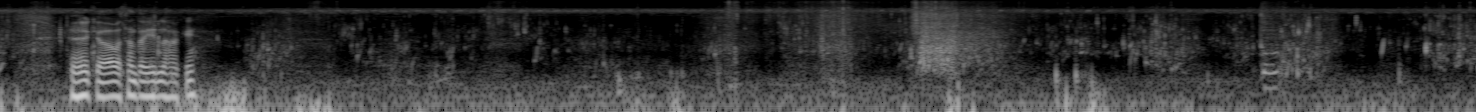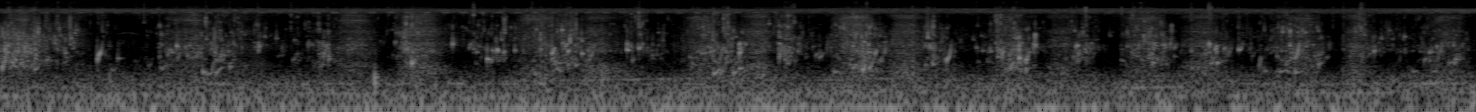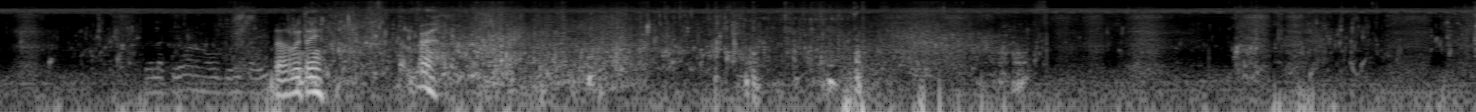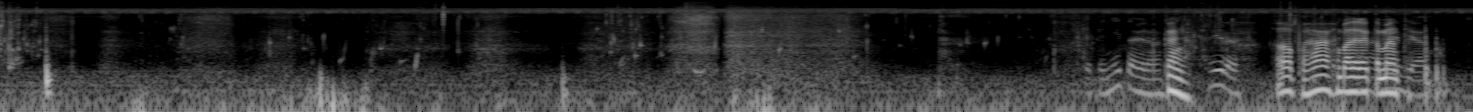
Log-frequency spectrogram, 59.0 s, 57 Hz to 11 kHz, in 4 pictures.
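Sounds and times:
water sloshing against canoe: 0.0s - 59.0s
loud splash: 8.2s - 10.3s, 32.6s - 39.4s.

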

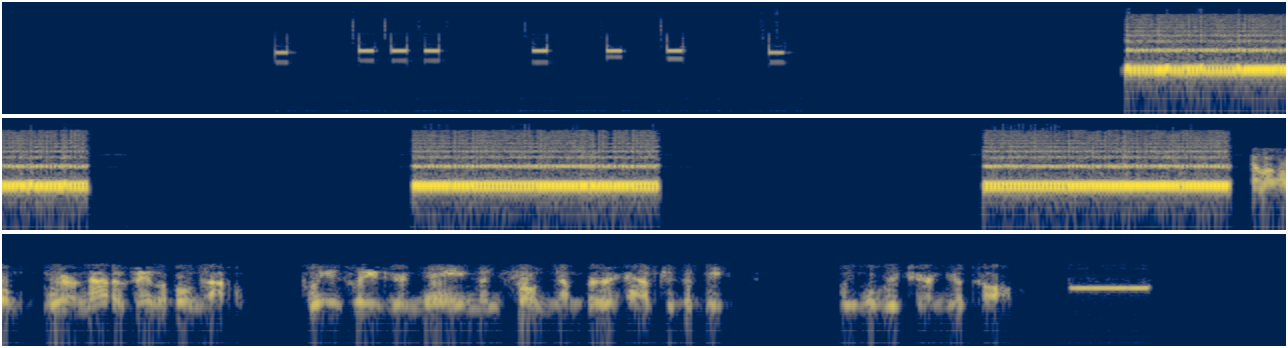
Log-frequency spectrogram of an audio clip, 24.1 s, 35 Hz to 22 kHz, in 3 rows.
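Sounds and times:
telephone ringback tones: 7.0s - 8.8s, 10.5s - 12.4s, 14.1s - 15.7s.

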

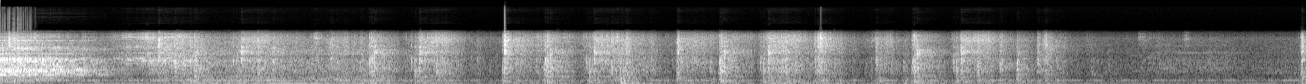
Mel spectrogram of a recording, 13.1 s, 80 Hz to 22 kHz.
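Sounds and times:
machine hum: 0.0s - 13.0s
slats rattling and sliding: 1.6s - 10.7s.

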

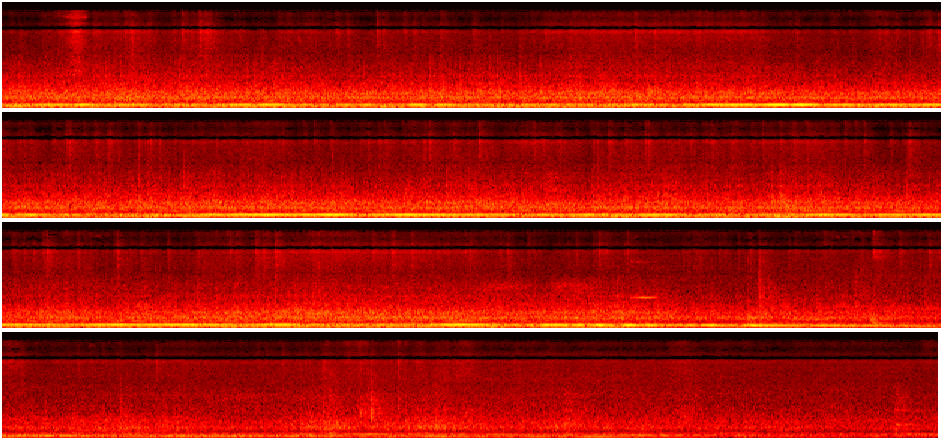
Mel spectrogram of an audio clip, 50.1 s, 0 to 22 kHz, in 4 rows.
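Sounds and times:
cable car cabin hum and rumble: 0.0s - 50.0s.

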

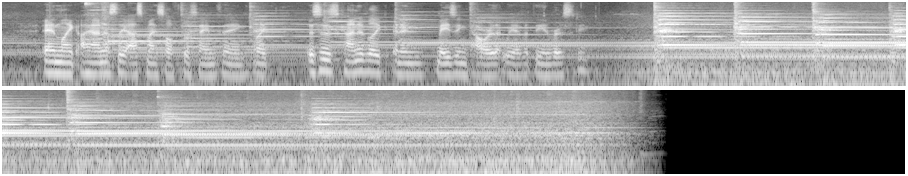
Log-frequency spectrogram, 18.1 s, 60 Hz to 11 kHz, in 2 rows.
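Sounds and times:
carillon bells playing slow melody: 0.0s - 15.3s.

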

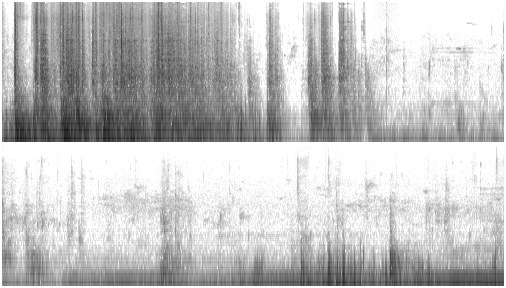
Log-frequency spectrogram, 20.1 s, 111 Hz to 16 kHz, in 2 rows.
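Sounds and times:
short thumps: 0.0s - 7.5s
knocking and clattering against boat: 0.2s - 7.6s, 16.5s - 19.0s.

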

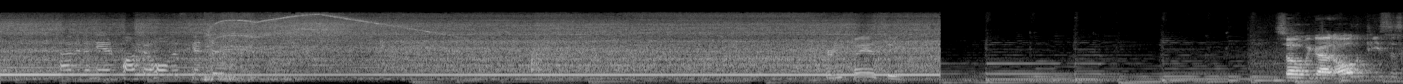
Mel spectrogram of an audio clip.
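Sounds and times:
shop vacuum hum and whine: 0.0s - 9.4s
low background music: 4.2s - 14.0s.

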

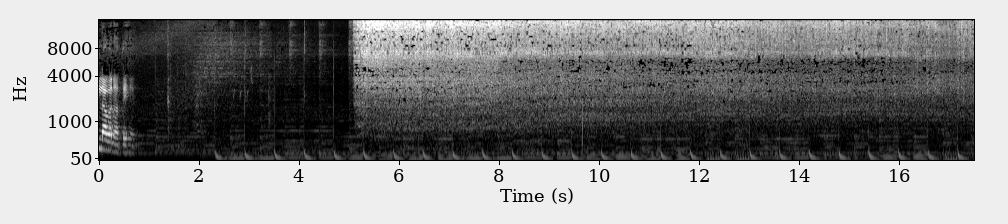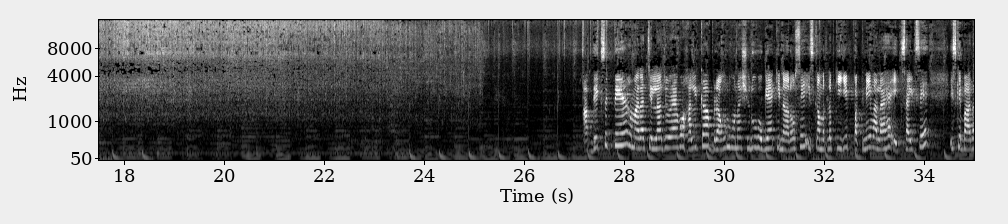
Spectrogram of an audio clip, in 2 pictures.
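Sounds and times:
background music with low beat: 0.9s - 35.0s
batter sizzling on a hot pan: 5.0s - 27.6s.

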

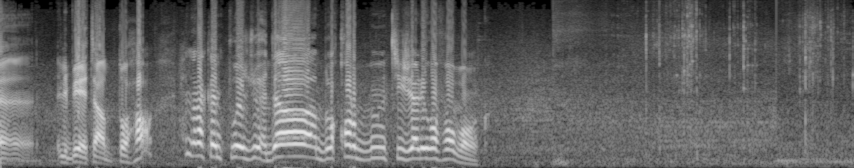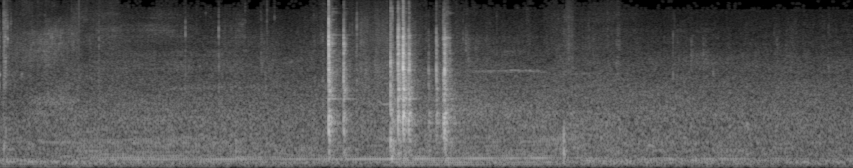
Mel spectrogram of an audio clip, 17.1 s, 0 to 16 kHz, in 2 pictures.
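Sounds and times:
low engine hum: 5.5s - 16.4s.

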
